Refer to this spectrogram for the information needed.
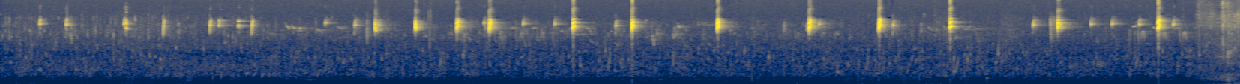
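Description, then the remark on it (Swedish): Aquatic warbler call notes, one of two call-note types: a long, irregular series of short, hard, metallic, high-pitched ticks, some coming in quick pairs or triplets, others spaced out, with no voices present. “Eh, jag har två olika locklätestyper utav, ifrån starrsångare som jag tänkte skulle oh, lyssna på.”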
